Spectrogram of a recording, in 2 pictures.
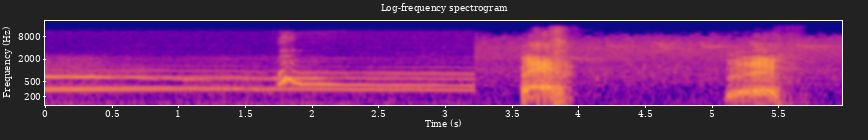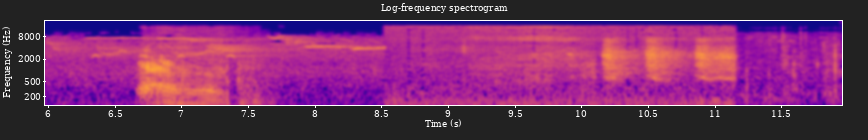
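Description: A grey wolf howling one long, steady note with a brief upward flick about two seconds in. Then a dromedary camel grunts three times, about a second and a half apart. Near the end comes a run of short, quick calls from a fennec fox.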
